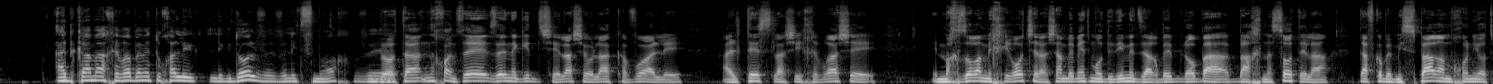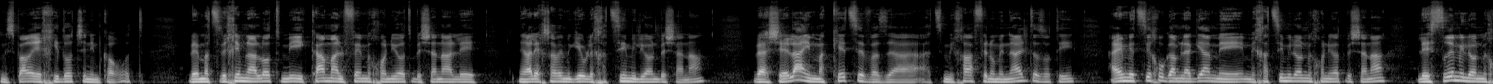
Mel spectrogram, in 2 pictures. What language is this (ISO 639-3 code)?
heb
